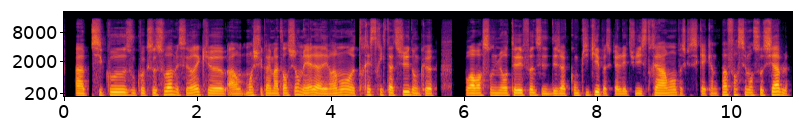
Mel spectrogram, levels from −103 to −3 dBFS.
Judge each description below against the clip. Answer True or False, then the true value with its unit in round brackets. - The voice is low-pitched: True (120 Hz)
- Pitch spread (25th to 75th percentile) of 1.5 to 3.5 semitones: True (2.8 semitones)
